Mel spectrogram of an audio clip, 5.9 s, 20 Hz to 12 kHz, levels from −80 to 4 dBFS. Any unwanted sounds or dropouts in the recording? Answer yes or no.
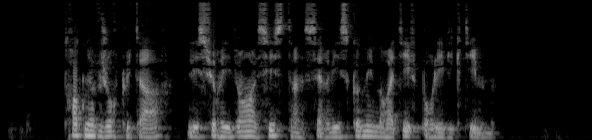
no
